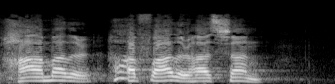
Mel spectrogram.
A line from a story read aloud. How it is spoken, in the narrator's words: A devastating fire suddenly broke out, from all sides, cries of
